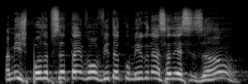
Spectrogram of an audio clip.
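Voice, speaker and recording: With a very high, slightly mellow voice, a middle-aged Brazilian pastor preaches at rapid-fire speed in a Brazilian Portuguese accent. His sermon is chatty and joking, full of tag questions that check in with the crowd, and it's recorded with the reverb of a church hall.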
